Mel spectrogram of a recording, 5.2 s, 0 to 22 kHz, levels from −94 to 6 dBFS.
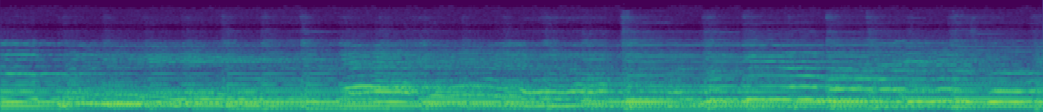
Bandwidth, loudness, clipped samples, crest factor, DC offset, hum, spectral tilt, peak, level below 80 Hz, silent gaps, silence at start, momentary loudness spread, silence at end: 7 kHz; -20 LUFS; under 0.1%; 14 dB; 0.2%; none; -8.5 dB/octave; -6 dBFS; -60 dBFS; none; 0 s; 3 LU; 0 s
